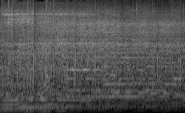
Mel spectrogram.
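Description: Live band music with sustained pitched notes and no speech.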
